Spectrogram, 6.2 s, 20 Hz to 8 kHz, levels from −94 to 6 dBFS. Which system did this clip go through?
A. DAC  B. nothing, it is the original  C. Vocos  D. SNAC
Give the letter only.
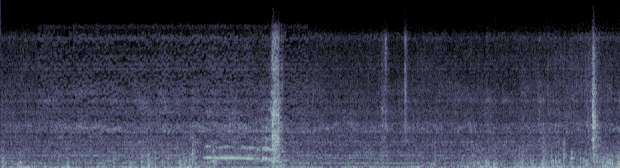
A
